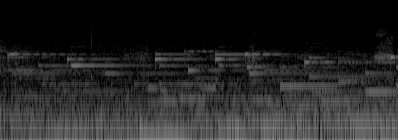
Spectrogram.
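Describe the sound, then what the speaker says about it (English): An ice cream truck arriving, its jingle of steady high tonal notes playing in a repeating tune over a low engine rumble, moderately loud and close. "I just said that the ice cream truck should come, and it came."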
